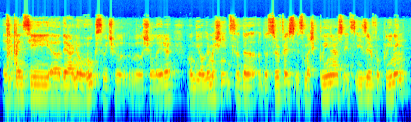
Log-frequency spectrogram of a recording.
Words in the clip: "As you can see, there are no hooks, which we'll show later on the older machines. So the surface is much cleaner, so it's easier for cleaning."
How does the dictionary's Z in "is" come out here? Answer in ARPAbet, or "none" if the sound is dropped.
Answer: S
